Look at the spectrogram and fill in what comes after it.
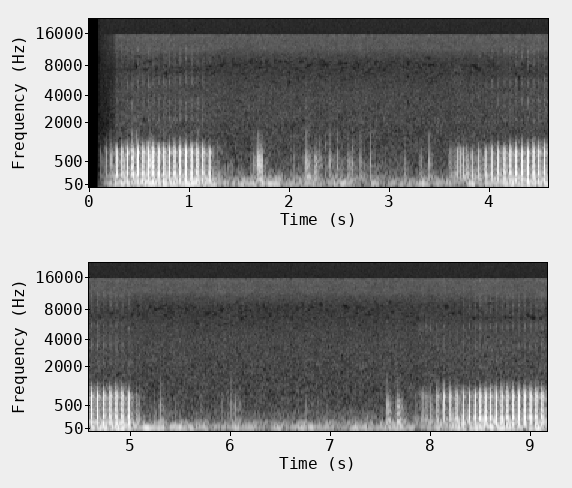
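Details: Sleeping puppies making a rhythmic, rattling snore-like purr in bursts about a second long that recur every three to four seconds, with fainter breathing between.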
